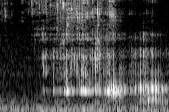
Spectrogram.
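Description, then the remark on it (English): Dark, black beer with ruby highlights pours into a glass, forming a khaki-colored head of tiny bubbles; a steady liquid gurgle with a rising fill tone lasting under two seconds, moderately quiet, with no talking. “And the pour?”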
